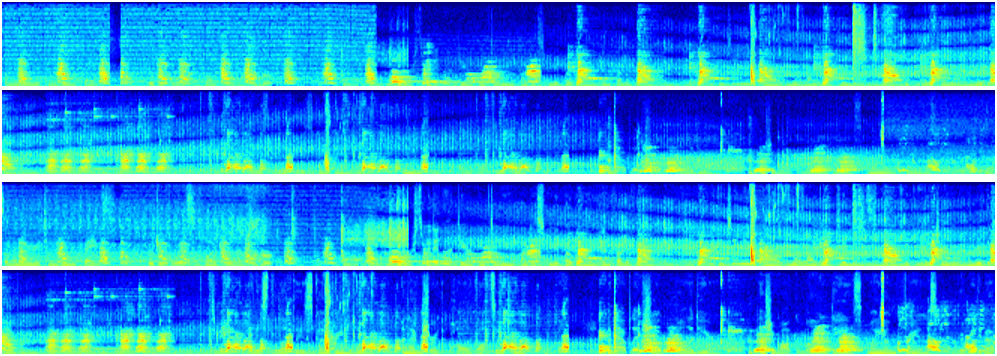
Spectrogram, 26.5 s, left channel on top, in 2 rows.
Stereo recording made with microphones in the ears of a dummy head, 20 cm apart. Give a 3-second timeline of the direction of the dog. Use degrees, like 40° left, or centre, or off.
50° left, 50° left, 40° left, 30° left, 20° left, centre, 10° right, 30° right, 30° right.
